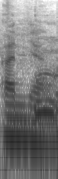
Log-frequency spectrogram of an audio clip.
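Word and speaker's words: 안녕: Yeah, but perfect pronunciation. Nice Okay. job. Okay. Annyeong.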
